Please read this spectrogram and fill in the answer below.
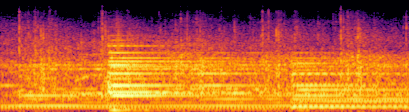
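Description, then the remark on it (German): An audience at a sermon breaks into steady applause for one person who has just chosen Jesus as their good shepherd, a dense wash of clapping hands that swells slightly partway through, with sustained tonal music playing underneath. “Hey, lass uns dieser einen Person einen dicken Applaus geben.”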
